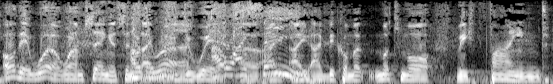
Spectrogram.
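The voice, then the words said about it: Sunderland Geordie-style English accent. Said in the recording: “that accent's a bit of a giveaway that you're not an Essex boy ... My hometown is Sunderland ... post Geordie ... I have my twang”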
